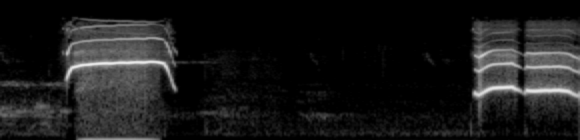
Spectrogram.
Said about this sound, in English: Left whistle.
